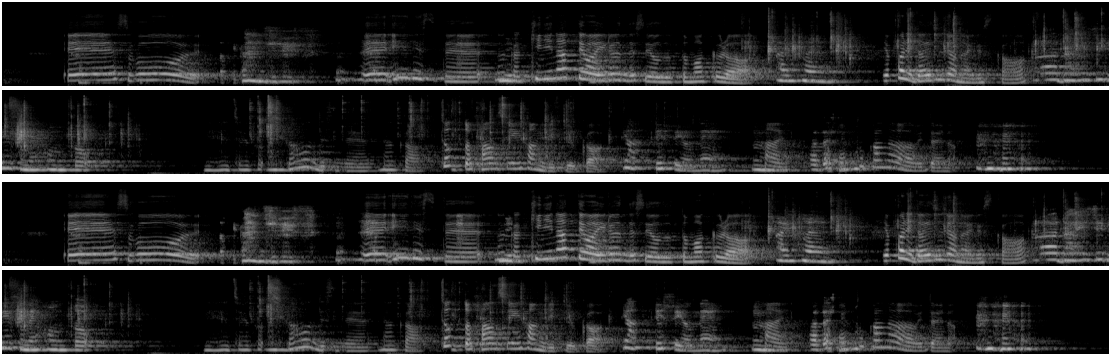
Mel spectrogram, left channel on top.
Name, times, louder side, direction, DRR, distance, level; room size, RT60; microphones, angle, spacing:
voice 1, 0.6-2.0 3.5-7.5 8.8-10.3 13.1-17.1 18.7-20.6, right 1 dB, 10° right, 8 dB, 1.0 m, -32 dB
voice 2, 2.4-3.8 4.9-5.1 7.7-8.3 8.7-8.8 10.3-12.0 13.7-14.0 17.3-18.9 19.1-19.7 20.8-21.4, right 1 dB, 55° right, 8 dB, 1.9 m, -32 dB
sound 1, 7.2-8.6 8.9-9.7 10.1-11.4 11.7-12.7 13.2-14.0 14.2-16.8 17.1-18.1, left 3 dB, 15° left, 1.6 m, -42 dB
29.0 x 22.5 x 6.2 m, 1.4 s
head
